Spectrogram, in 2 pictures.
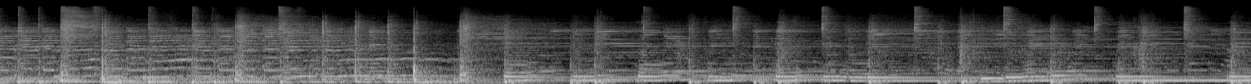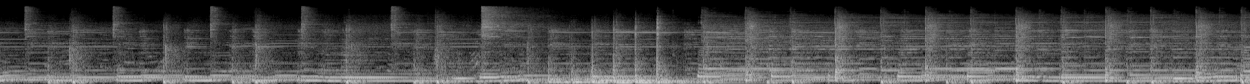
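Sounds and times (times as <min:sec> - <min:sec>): drum kit beat: 0:00.0 - 0:25.0
electric guitars: 0:00.0 - 0:25.0.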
